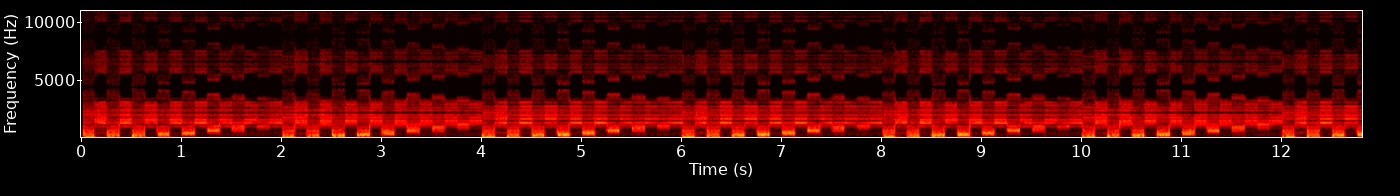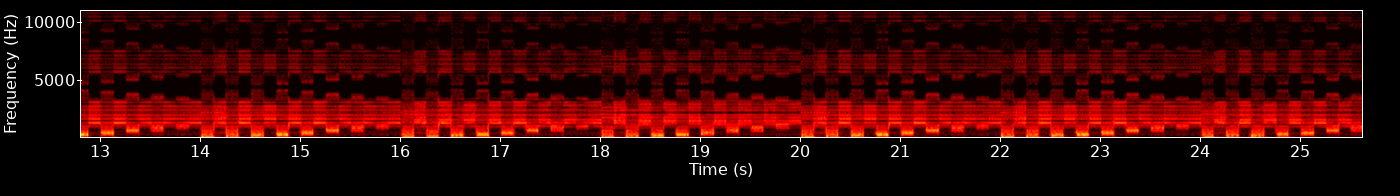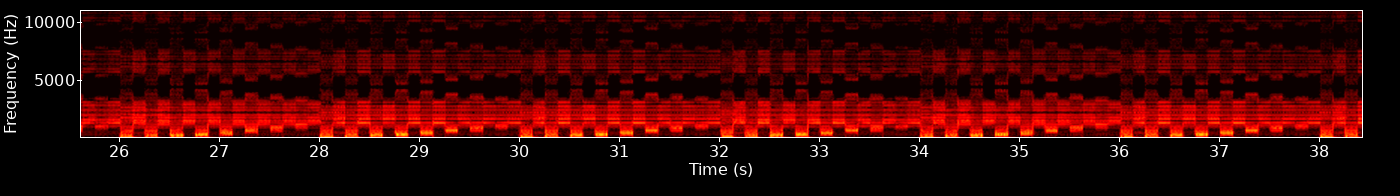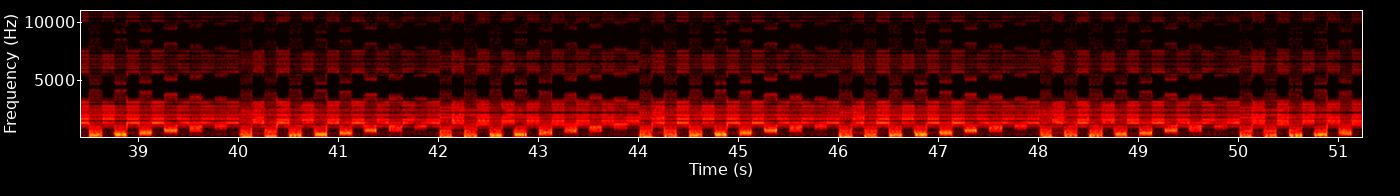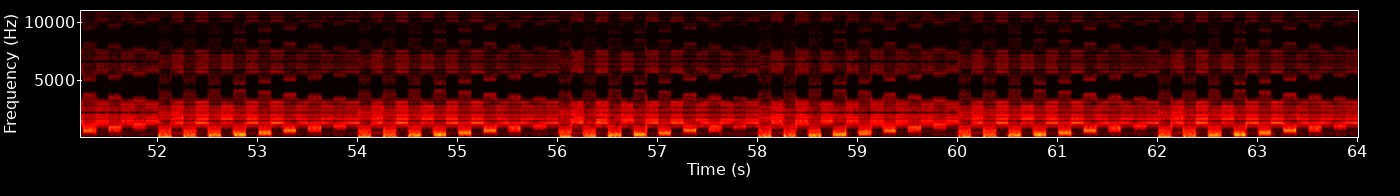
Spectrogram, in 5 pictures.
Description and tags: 8 bit game loop 001 only organ long 120 bpm
game, nintendo, 8-bits, electronic, 120, sega, beat, gameloop, gameboy, 8, 8bit, bit, 8-bit, drum, synth, loops, bpm, bass, loop, gamemusic, free, mario, electro, music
